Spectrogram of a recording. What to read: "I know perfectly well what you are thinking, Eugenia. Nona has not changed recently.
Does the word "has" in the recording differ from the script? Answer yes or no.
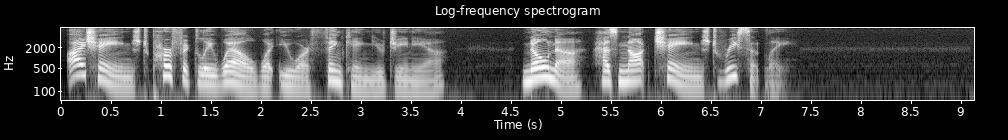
no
